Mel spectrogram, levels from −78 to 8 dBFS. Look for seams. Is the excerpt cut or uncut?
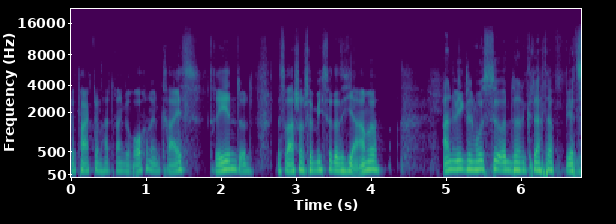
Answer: uncut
